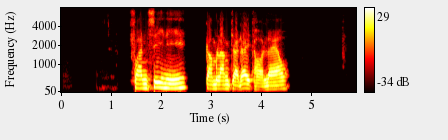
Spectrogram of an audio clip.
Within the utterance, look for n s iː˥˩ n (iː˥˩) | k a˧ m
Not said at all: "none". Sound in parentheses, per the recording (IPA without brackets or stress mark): iː˦˥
